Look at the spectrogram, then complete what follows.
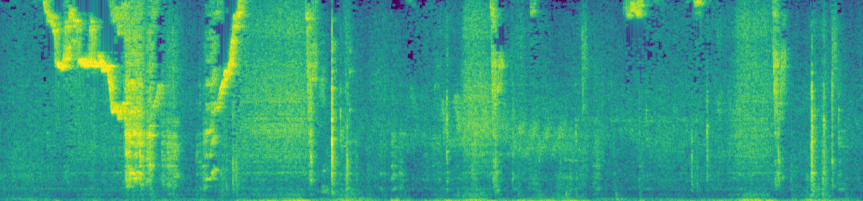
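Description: Anchor rope hauled up by hand through a swivel pulley on a drift boat's anchor arm, raising a pyramid anchor. High, wavering squeaks come in the first couple of seconds, then low rumbling with scattered clicks as the line and anchor come up.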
